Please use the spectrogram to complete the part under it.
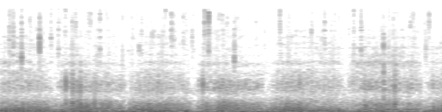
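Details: Deep, buzzing cat purr in uneven pulses beneath frequent crackling and snapping of a fire.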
